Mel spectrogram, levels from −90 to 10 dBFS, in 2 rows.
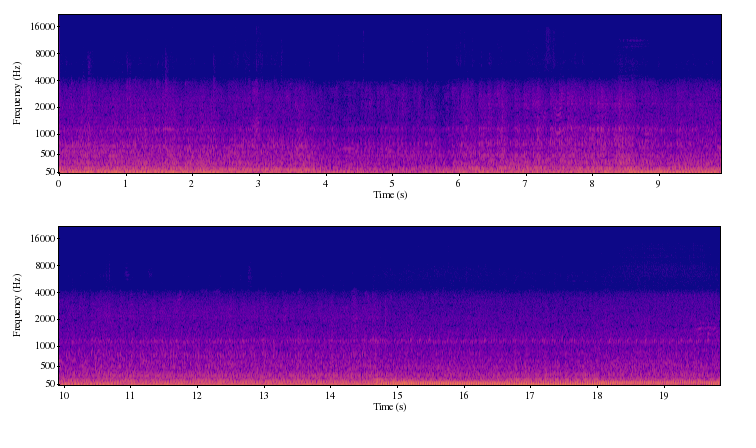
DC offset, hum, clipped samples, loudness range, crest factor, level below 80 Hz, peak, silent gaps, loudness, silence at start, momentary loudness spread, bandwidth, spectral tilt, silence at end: under 0.1%; none; under 0.1%; 9 LU; 14 dB; -34 dBFS; -18 dBFS; none; -37 LUFS; 0 s; 10 LU; 4.2 kHz; -8.5 dB/octave; 0 s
